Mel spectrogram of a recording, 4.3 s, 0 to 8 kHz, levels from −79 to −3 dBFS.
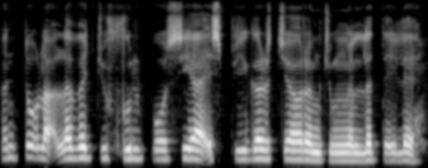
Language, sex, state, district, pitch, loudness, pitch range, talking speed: Wancho, male, Arunachal Pradesh, Longding, 165 Hz, -15 LUFS, 145-175 Hz, 195 wpm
